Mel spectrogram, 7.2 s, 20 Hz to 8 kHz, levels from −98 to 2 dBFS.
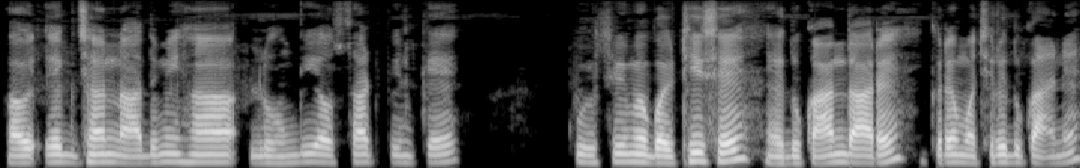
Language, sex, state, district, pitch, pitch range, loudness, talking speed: Chhattisgarhi, male, Chhattisgarh, Jashpur, 135 Hz, 125-140 Hz, -17 LUFS, 160 wpm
